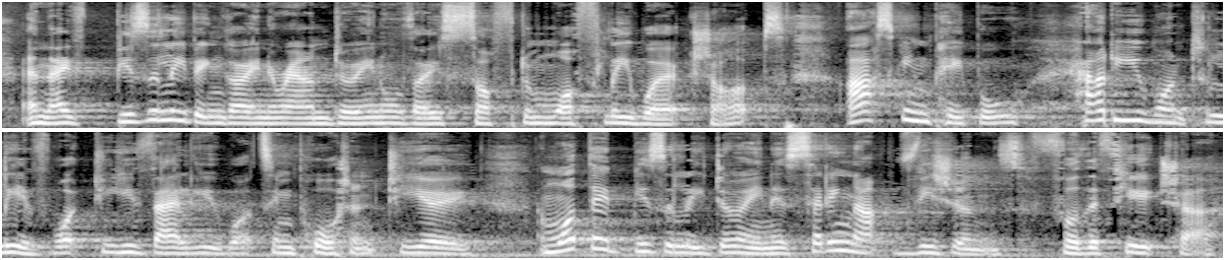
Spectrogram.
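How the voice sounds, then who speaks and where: A booming woman's voice in an Australian accent, fairly low in pitch with lively intonation and a moderate pace, plus noticeable background noise and audible room echo. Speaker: transport planner. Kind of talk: public talk. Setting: community hall forum with audience.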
